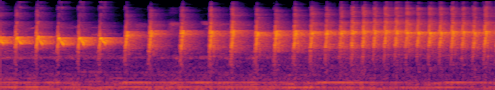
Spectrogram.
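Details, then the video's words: Grey-cheeked bulbul (cucak jenggot) delivering a series of sharp, buzzy chip notes that start spaced and slightly lower, then climb in pitch and quicken into a fast, steady rattle by the end. "BURUNG CUCAK JENGGOT"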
